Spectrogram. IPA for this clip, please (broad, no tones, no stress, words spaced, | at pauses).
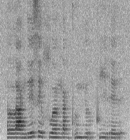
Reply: lːaŋese sʷœŋaɡ pʼɯmʲorpʼirer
